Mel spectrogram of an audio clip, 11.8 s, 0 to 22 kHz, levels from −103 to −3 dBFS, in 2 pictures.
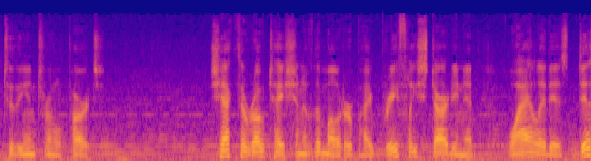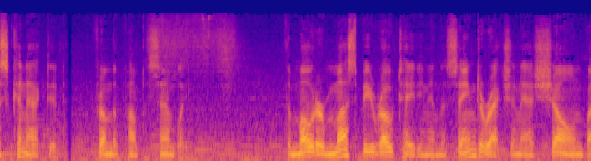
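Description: Repeated stalls (stutter) run from 5.29 to 6.63 s: packets arrived late, so the buffer ran dry eight times, each gap bridged by continuing the last sound, the longest 44 ms, making the audio drag. A jitter buffer speed-up follows at 9.98 to 10.30 s, where about 40 ms was trimmed in small pitch-period pieces, so the sound runs hurried at 110% speed.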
